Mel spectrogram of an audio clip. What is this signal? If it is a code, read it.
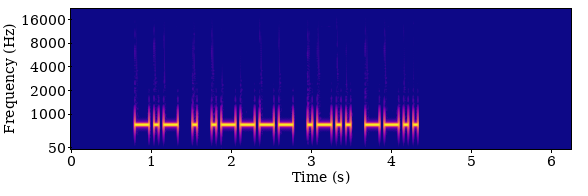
Morse code, heard as a keyed tone, about 20 wpm, 700 Hz. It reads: KE1LZ
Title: USA Call Signs - 5 Characters - Repeated 2x - 20wpm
